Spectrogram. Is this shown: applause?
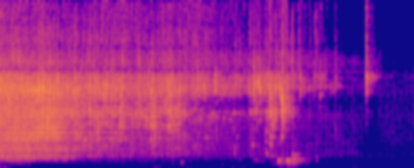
no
